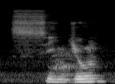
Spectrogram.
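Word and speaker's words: St. John: El inspector Strafford de nombre San John se pronuncia Sinun explicaba fatigado.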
